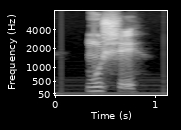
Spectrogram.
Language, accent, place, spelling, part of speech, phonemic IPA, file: French, France, Lyon, moucher, verb, /mu.ʃe/, LL-Q150 (fra)-moucher.wav
- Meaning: 1. to blow (someone's) nose 2. to put someone in their place 3. to blow one's nose 4. to snuff out (a candle etc.)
